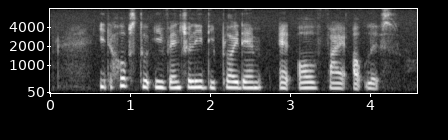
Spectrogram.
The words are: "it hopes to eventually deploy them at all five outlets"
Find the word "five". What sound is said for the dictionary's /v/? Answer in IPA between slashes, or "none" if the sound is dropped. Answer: none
